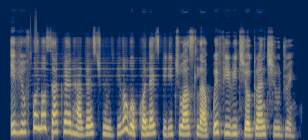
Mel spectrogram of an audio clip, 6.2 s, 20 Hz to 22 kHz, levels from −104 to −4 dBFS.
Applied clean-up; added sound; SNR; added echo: neural mask model DeepFilterNet 3.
